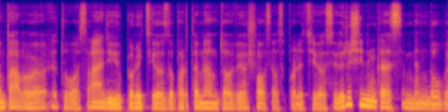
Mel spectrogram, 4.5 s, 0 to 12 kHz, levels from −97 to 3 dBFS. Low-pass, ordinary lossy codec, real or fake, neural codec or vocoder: 10.8 kHz; Opus, 64 kbps; fake; codec, 44.1 kHz, 2.6 kbps, SNAC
